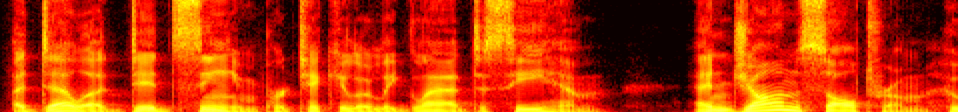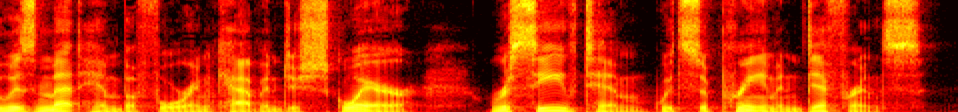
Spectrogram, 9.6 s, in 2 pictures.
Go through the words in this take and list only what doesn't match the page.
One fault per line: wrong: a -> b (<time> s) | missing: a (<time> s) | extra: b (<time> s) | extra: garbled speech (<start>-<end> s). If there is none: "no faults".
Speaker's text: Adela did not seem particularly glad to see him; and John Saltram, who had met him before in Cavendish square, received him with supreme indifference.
missing: not (0.9 s)
wrong: had -> has (4.8 s)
